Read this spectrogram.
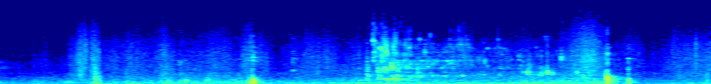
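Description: Glass clinks against glass.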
